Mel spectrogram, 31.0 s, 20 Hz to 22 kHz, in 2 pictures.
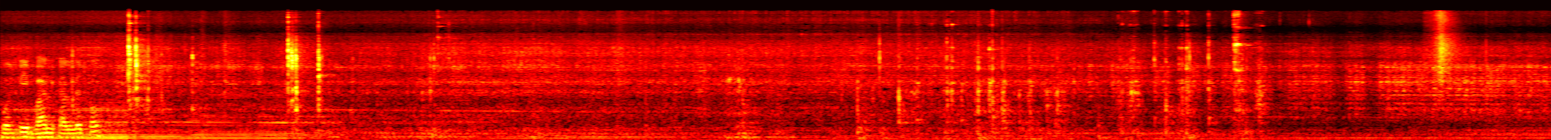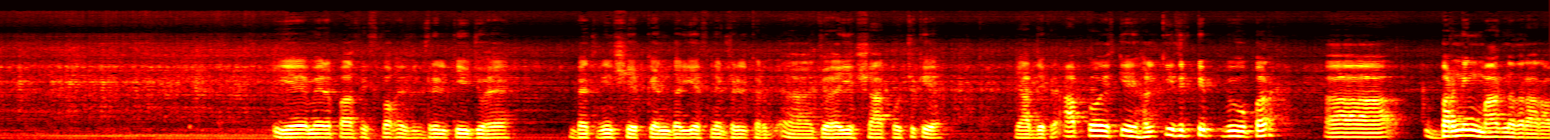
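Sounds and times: metal clicks and rattles: 0:00.7 - 0:02.1, 0:02.8 - 0:03.4, 0:08.7 - 0:12.8.

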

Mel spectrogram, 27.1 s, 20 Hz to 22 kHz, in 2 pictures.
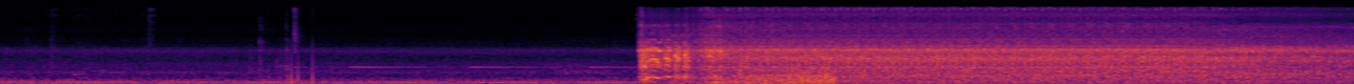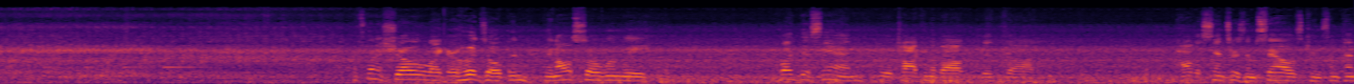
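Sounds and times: diesel engine starting and idling: 0:00.0 - 0:27.0
faint short beeps: 0:03.0 - 0:06.4, 0:15.2 - 0:15.6.

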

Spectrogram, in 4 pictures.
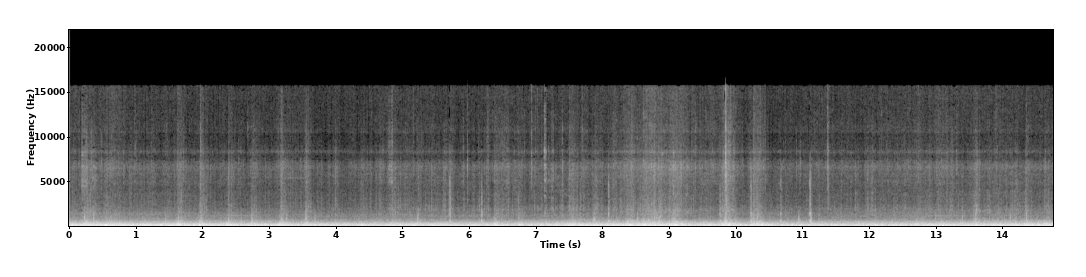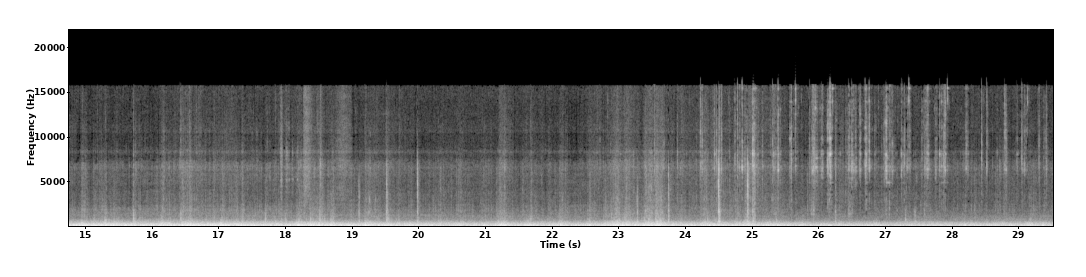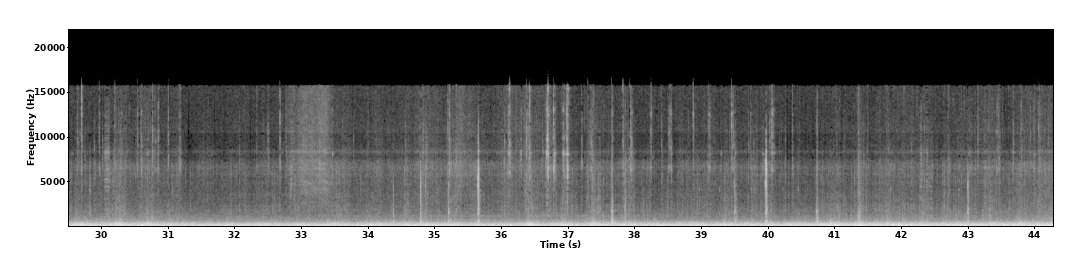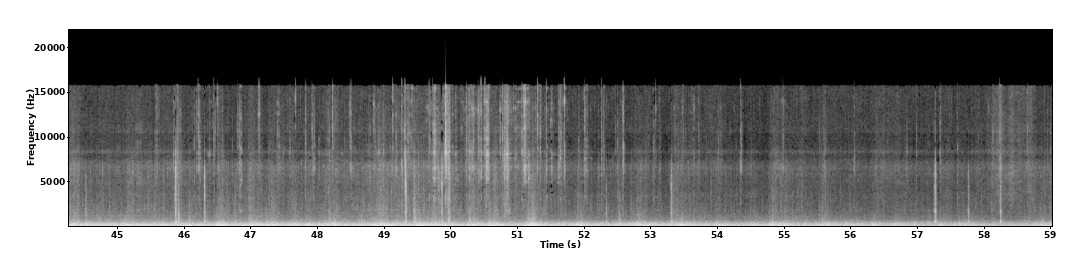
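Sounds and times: car tyres and engine rumbling: 0:00.0 - 0:59.0
clicks and rattles from bumps: 0:22.9 - 0:31.3, 0:34.4 - 0:41.5, 0:42.3 - 0:55.0.

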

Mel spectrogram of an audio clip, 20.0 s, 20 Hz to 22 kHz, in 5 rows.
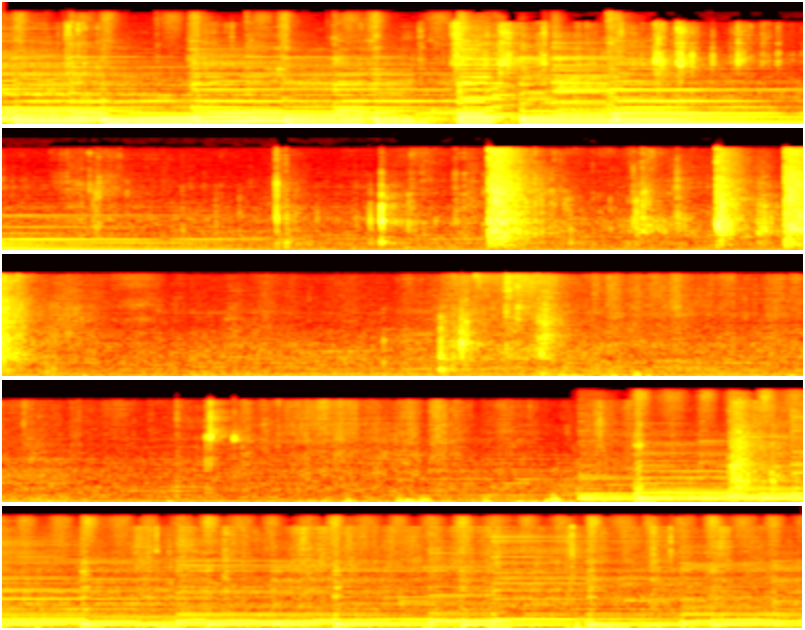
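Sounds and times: tissue rustling: 0:10.9 - 0:20.0.

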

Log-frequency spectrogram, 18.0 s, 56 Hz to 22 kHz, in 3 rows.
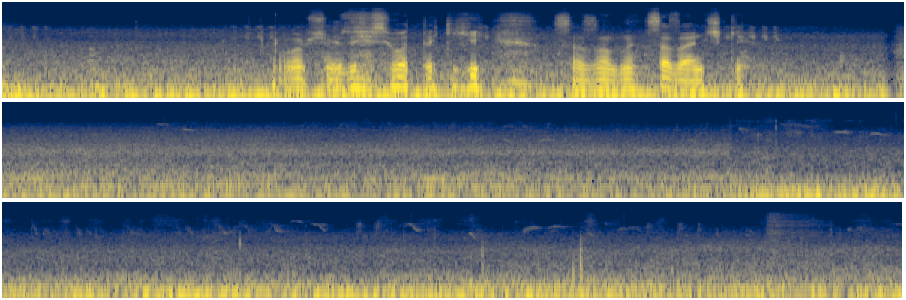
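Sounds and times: bird chirps: 0:06.1 - 0:11.9.

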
